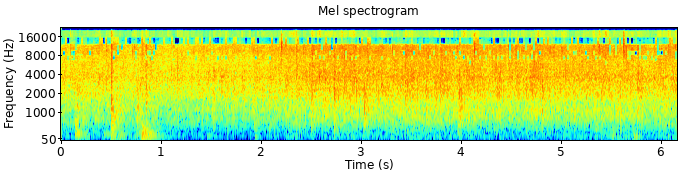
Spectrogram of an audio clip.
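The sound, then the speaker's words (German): An egg sizzles in a frying pan as it is stirred like scrambled egg, with a steady, fairly loud frying hiss throughout and a few short clicks and scrapes from the stirring. “Ich mache jetzt noch das Ei mit dran. Wie gesagt, das mache ich wie ein Rührei.”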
